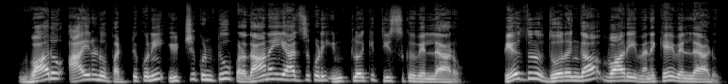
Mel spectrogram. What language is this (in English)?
Telugu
